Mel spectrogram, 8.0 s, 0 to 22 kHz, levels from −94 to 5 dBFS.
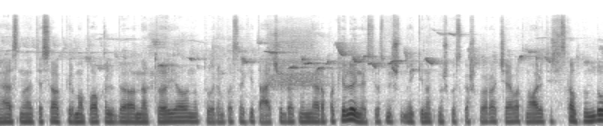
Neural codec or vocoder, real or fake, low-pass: none; real; 14.4 kHz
